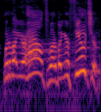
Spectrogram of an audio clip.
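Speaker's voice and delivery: high, loud urgent appeal; mock pleading shout. Friend pleading with Samson, high loud appeal. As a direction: plead with him loudly.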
